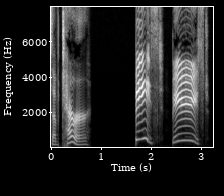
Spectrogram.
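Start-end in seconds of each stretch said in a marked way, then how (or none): 1.7-3.2 high, panicked shouting; terrified shouts. Acted. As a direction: cry out in terror. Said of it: "came a jumble of shouts".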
